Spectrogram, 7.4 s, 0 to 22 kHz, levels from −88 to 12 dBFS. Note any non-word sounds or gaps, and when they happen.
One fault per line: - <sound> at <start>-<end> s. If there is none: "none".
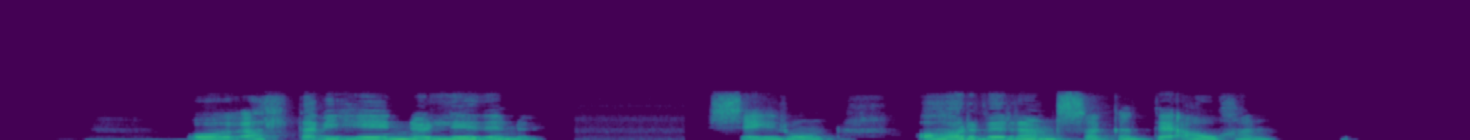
none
